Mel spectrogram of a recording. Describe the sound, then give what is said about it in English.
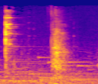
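Two glasses, one holding a pink squirrel cocktail and one a martini, clink together in a toast, two bright, ringing taps about half a second apart, with the second a little softer and longer-ringing. “Cheers to Mother.”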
